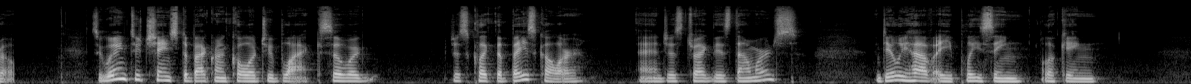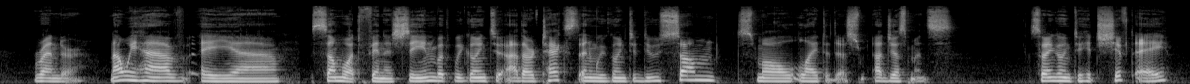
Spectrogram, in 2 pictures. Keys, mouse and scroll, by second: 2.2 click, 5.2 click, 17.9 middle click, 23.2 shift+a.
